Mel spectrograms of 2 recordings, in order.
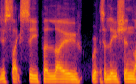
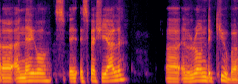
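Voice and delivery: clumsy fake Spanish accent, very slow and drawn out; 4 semitones higher than usual. Asked what he is drinking, naming the drink: bad Spanish accent. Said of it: "That's not a very good Spanish or South American accent".

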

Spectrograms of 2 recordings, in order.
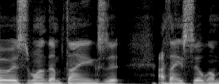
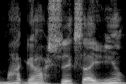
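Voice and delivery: ordinary talk

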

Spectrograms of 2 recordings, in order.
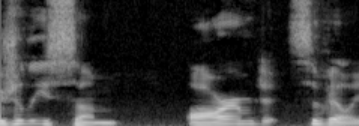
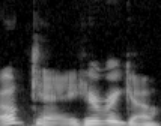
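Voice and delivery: ordinary talk

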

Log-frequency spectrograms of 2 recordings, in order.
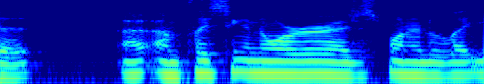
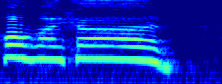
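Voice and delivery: put-on shrill, very high-pitched shriek; 4 dB louder than usual. Speaker retells him seeing a mailed present brought out, imitating his scream. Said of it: "he like screams like".

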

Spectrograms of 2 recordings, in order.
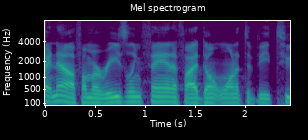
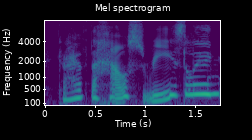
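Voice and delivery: put-on very high, soft, dainty little-grandma voice; 13 semitones higher, 8 dB quieter than usual. Retelling grandma ordering at dinner one time, in her little grandma voice. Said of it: "in her little grandma voice".

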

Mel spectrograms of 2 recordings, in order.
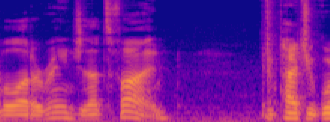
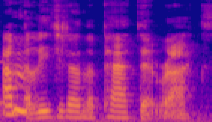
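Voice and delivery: little, high, squeaky cartoon voice; 4 semitones higher, 3 dB quieter than usual. Quoting a line from Emperor's New Groove, in a little squeaky Kronk voice. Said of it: "he said in a little squeaky voice".

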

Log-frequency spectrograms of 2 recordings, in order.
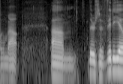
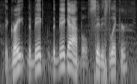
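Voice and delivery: attempted, put-on Southern country accent; 3 semitones higher, 3 dB louder than usual. Speaker tries out Southern slang, asking if it sounds country: country accent. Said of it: "does that sound kinda country?".

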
